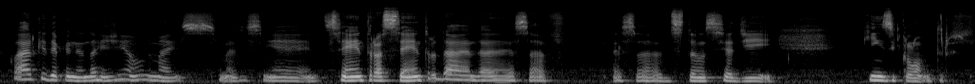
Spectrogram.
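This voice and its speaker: A woman with vocal fry talks at a very slow pace, using ordinary pitch variation. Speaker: pharmacy franchise owner. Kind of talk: podcast interview.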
